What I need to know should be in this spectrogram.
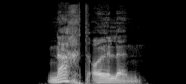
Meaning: plural of Nachteule
- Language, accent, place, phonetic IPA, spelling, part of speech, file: German, Germany, Berlin, [ˈnaxtˌʔɔɪ̯lən], Nachteulen, noun, De-Nachteulen.ogg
